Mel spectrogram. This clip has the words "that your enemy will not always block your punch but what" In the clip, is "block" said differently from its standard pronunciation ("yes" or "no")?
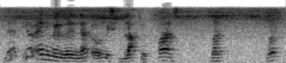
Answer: no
